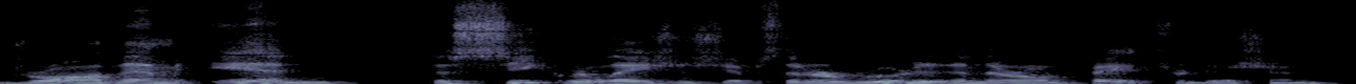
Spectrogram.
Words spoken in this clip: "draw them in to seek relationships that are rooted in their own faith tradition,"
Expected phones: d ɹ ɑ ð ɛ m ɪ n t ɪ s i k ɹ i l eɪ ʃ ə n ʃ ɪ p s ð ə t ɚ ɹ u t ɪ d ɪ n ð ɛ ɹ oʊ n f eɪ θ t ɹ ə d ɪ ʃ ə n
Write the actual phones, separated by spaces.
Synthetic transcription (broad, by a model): d ɹ ɑ ð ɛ m ɪ n t ɪ s i k ɹ i l eɪ ʃ ə n ʃ ɪ p s ð ə t ɚ ɹ u t ɪ d ɪ n ð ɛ ɹ oʊ n f eɪ θ t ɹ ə d ɪ ʃ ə n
